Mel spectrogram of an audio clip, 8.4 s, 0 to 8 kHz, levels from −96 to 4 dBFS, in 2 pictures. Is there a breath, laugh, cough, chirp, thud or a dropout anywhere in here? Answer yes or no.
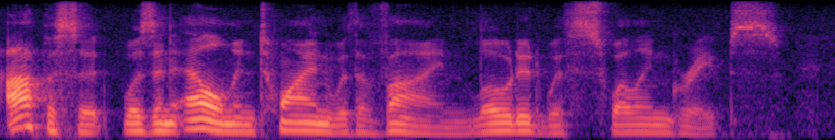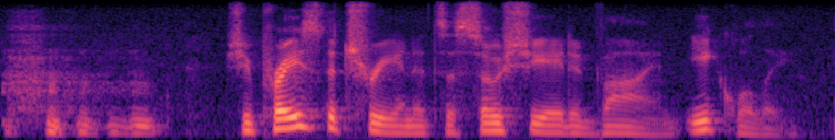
yes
